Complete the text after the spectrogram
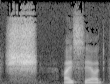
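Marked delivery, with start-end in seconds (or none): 0.1-0.6 a breathy warning shh; hushing whisper. Acted. Boy hushing his friend on the porch, whispered shh. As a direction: hush him before he's heard.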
